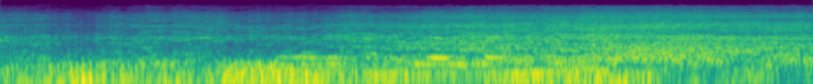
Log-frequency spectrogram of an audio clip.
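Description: Surf breaking and washing up a sand beach, with wind buffeting the microphone. It gets louder about a second in.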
